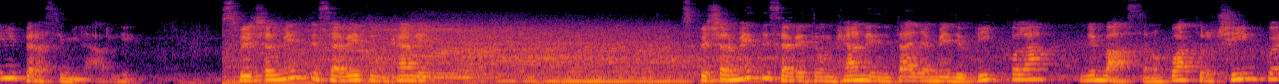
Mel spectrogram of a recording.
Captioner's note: passing scooter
